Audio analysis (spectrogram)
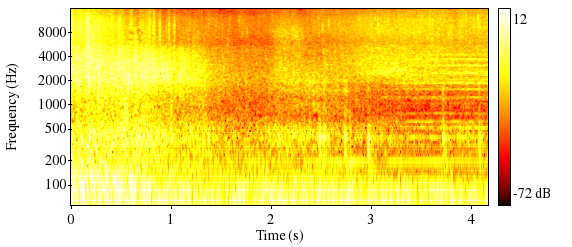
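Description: A Confringo blasting spell in Hogwarts Legacy erupts with a loud, close boom that rumbles and slowly decays into a low background roar.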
